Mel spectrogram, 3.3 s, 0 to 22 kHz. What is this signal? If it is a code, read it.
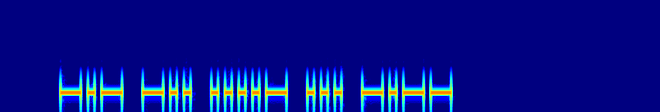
Morse code, heard as a keyed tone, about 34 wpm, 700 Hz. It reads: KD4SY
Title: USA Call Signs Repeated 3x 35wpm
